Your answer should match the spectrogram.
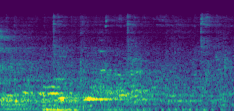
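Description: Table tennis balls clicking off bats and tables, a few sharp ticks in under two seconds, with several rallies overlapping in a hall of many tables and voices murmuring behind.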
